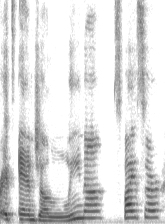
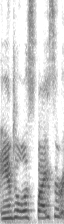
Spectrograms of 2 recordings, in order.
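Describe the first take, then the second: First: Slow, careful "Angelina" with every syllable sounded; corrected name. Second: Host reading wrong name Angela Spicer, plain; "Angela" said as the wrong name, three syllables AN-je-la. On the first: Host correcting her name, slow and deliberate "Angelina" an-je-LEE-na. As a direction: stretch out "Angelina" slowly, an-je-LEE-na. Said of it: "it's not Angela Spicer, it's Angelina Spicer". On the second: "Angela" said as the mistaken version, AN-je-la Spicer. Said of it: "it's not Angela Spicer". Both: Shown as a demonstration.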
